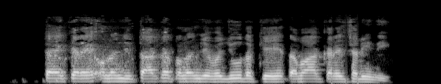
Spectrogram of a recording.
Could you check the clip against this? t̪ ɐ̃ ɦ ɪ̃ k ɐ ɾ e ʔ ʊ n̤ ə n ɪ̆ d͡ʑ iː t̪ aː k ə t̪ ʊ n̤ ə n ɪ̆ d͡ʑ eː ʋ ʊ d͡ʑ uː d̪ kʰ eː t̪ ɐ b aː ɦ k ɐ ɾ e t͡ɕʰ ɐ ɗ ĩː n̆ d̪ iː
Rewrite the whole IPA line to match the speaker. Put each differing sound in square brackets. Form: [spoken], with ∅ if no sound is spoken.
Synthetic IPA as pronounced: t̪ ɐ̃ ɦ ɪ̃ k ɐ ɾ e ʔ ʊ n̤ ə n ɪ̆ d͡ʑ iː t̪ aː k ə t̪ ʊ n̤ ə n ɪ̆ d͡ʑ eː ʋ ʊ d͡ʑ uː d̪ kʰ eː t̪ ɐ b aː ɦ k ɐ ɾ e t͡ɕʰ ɐ ɗ ĩː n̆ d̪ iː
